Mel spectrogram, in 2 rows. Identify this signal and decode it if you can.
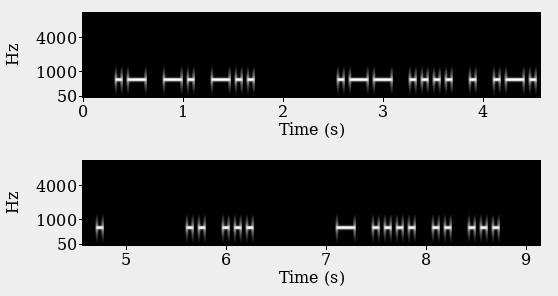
Morse code, heard as a keyed tone, about 20 wpm, 700 Hz. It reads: AND WHERE IS THIS
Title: 2x Word-Spacing - Sentences from Top 200 Words - 20wpm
